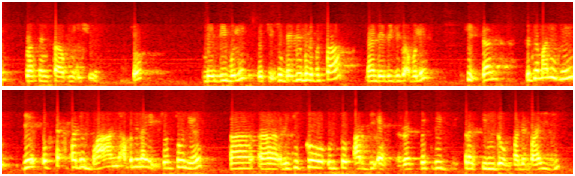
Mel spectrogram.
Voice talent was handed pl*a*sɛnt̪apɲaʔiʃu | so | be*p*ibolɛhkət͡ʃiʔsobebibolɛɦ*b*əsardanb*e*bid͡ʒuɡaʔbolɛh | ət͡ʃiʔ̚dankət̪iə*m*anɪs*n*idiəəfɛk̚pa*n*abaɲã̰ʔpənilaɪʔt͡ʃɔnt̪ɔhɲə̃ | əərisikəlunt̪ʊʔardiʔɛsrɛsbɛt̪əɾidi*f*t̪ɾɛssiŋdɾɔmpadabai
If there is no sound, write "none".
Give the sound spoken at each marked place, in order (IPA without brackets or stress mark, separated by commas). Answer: a, b, b, e, m, n, d, s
